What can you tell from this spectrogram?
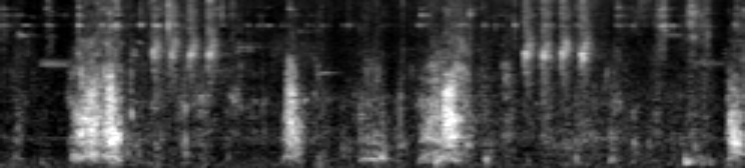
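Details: A Jack Russell Terrier on a leash near a highway, playing with a basketball for the first time, gives sharp, high, excited barks at irregular intervals, with some background clatter.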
